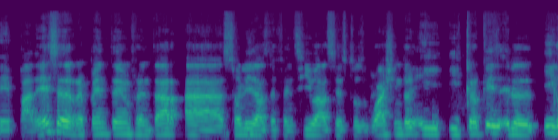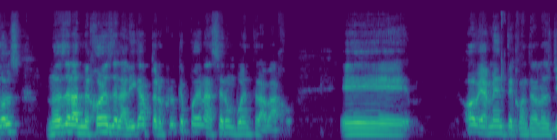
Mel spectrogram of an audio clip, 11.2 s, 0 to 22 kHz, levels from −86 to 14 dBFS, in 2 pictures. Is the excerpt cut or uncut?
uncut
